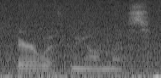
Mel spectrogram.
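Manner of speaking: soft unvoiced plea; whispering. Real, not acted. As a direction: whisper an apology to viewers. Pleads while eating.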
